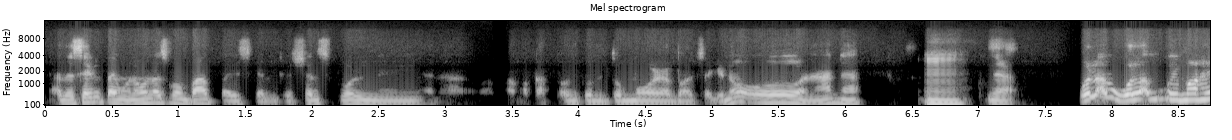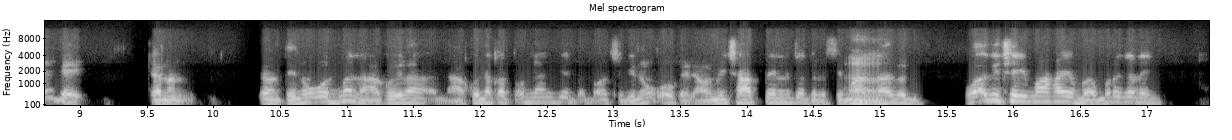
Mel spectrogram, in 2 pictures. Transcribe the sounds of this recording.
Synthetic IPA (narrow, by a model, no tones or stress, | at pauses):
ʔɐ̰t̪̚d̪əsejmt̪ajmʊnahuːnasapaŋpaːpaɪskankɾɪst͡ʃanskolnɪana | amɐkat̪aʔonkod̪ɪt̪ʊmoɹɐbawt̪̚sɐɡɪnoːʔoanaːnaʔ | ɲa | walaʔmʊwalaʔmʊkjɪmaːɦajkaj | kanaŋ | kanaŋt̪ɪnuːʔod̪̚manːaakonanaakʊjnɐkat̪aʔʊnanɡɪd̪ɐbawt̪̚sɐɡɪnoːʔokajnamanmajt͡ʃaːpɪld̪ɪt̪̬ːot̪̬aɡasɪmaːnaɡʊd̪̚ | waʔɡɪd̪̚ʃajɪmaːɦajbamʊɾaɡalɪɡ̚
